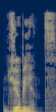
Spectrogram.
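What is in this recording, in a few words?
"jubilance", British English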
